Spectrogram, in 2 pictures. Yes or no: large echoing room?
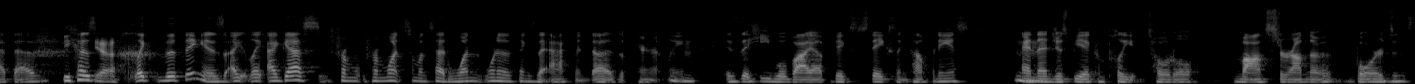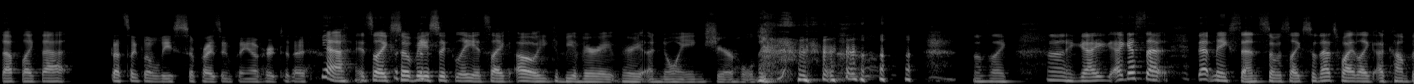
no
